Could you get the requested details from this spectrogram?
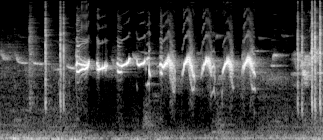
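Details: Sharp, dry clicks open this shama fighting song, used to train other birds, then about nine loud arched whistled notes in steady rhythm, roughly three per second, ending in a burst of noisy high clicks.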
